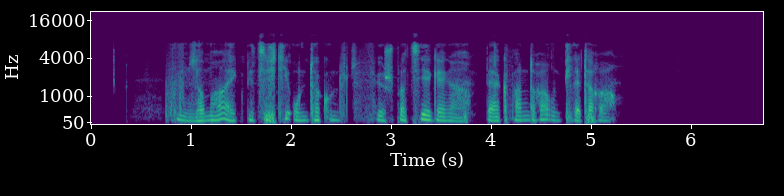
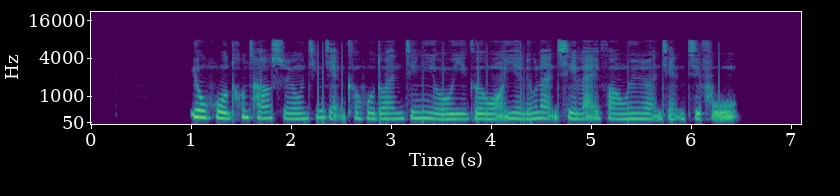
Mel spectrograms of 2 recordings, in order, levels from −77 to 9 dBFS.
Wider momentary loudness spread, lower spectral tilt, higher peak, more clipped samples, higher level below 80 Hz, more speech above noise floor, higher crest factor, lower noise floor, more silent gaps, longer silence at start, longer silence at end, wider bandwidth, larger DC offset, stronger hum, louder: first, 12 LU vs 6 LU; about the same, -5 dB/octave vs -5.5 dB/octave; about the same, -2 dBFS vs -2 dBFS; neither; about the same, -54 dBFS vs -52 dBFS; second, 66 dB vs over 72 dB; about the same, 20 dB vs 18 dB; about the same, -88 dBFS vs under -90 dBFS; neither; second, 0.75 s vs 1 s; first, 1.5 s vs 0.65 s; first, 10 kHz vs 8.4 kHz; neither; neither; second, -22 LUFS vs -19 LUFS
